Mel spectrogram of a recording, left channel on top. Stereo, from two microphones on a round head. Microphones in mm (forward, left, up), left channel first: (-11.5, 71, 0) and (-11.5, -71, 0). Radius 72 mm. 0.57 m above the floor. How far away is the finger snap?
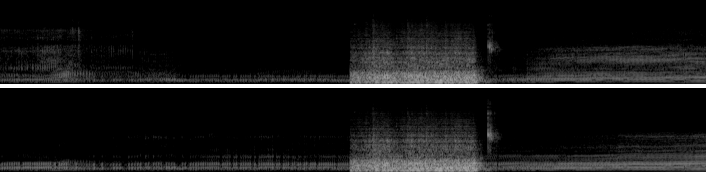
About 5 m.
